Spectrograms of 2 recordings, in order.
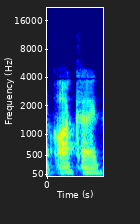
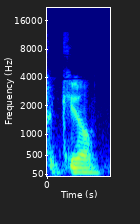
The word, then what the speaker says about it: Akil: reached out to me his name was Akil Collins or aai Collins depending on how you pronounce it but he calls himself Akil and he wanted me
